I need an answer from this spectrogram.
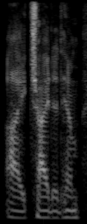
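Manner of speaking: plain reading voice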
